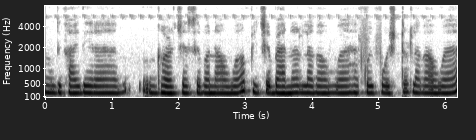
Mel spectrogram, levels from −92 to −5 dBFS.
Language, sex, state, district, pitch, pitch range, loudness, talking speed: Hindi, female, Haryana, Rohtak, 220 Hz, 220-230 Hz, -14 LUFS, 175 wpm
